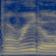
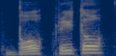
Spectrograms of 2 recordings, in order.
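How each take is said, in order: First: The name is said like the English word burrito. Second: The name is said with pure, clear Japanese vowels. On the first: "I will say burrito if I want to" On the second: "if you go by Japanese pronunciation, you just use Dutch vowels"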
